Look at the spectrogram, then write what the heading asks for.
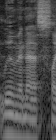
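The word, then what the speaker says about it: Lumines: I pronounce it Luminous, like Illuminate.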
